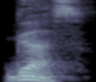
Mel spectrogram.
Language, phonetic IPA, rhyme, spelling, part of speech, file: Russian, [ɡas], -as, газ, noun, Ru-газ.ogg
- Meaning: 1. gas (state of matter) 2. natural gas 3. gas, gas pedal, throttle 4. wind, gas 5. vodka 6. gauze, gossamer (fabric)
